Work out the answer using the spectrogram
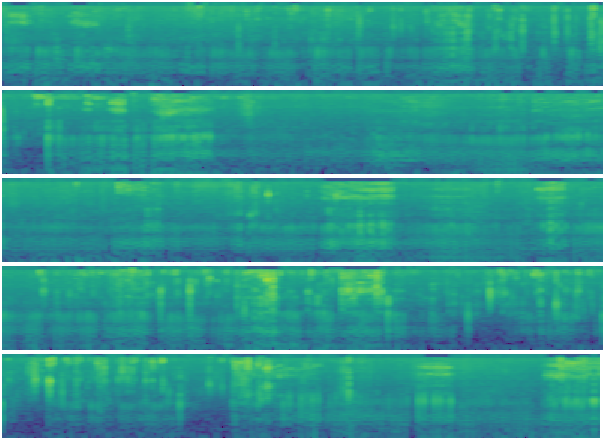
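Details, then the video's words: Kitten purring steadily, a continuous low rumbling vibration broken by soft clicks and rustling handling noises. "Kitten purrs sound, kitten hiss sound"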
